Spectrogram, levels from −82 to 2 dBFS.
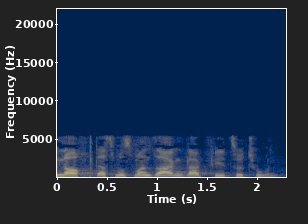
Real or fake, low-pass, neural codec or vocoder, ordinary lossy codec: real; 5.4 kHz; none; none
